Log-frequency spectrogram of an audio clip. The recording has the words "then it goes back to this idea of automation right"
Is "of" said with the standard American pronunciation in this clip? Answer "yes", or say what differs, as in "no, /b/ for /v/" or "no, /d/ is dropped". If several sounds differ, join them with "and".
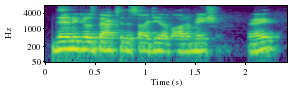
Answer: yes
